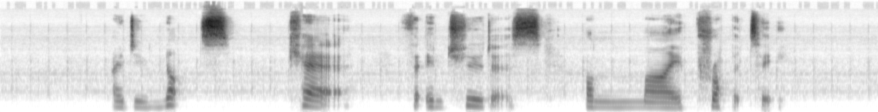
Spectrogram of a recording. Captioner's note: through gritted teeth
